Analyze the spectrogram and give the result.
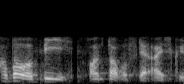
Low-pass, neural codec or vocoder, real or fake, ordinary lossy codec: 3.6 kHz; vocoder, 44.1 kHz, 128 mel bands, Pupu-Vocoder; fake; none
